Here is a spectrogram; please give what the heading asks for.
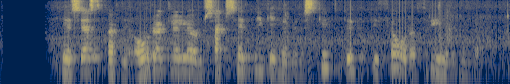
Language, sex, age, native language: Icelandic, female, 40-49, Icelandic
